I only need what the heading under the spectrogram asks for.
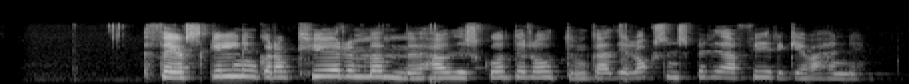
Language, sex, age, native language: Icelandic, female, 20-29, Icelandic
